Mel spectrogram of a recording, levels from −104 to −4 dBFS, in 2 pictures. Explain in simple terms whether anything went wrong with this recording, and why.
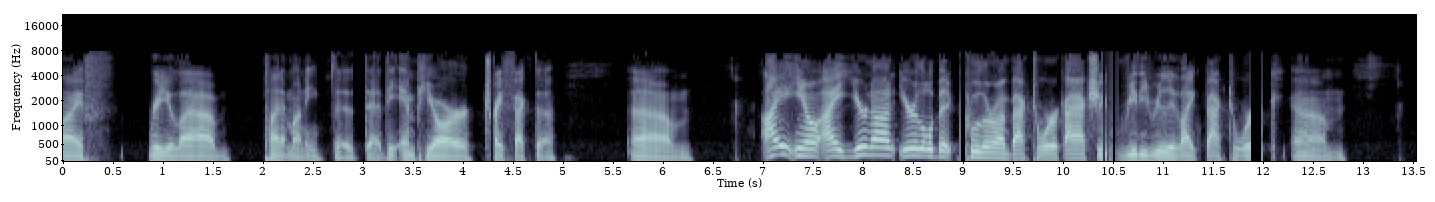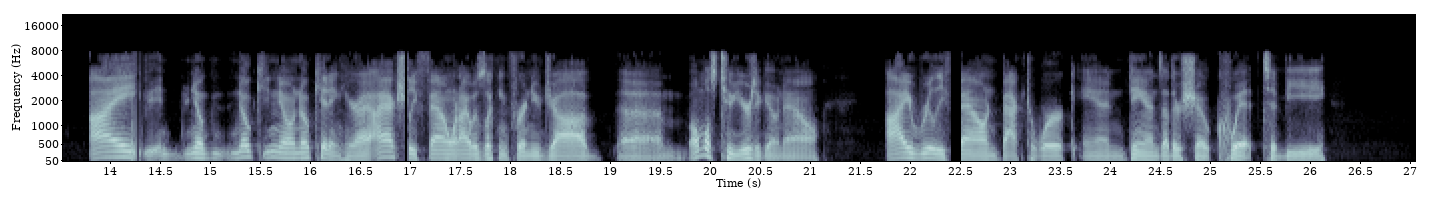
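The speech carried over the Bluetooth mSBC headset link drops out eight times with unconcealed Bluetooth headset packet loss: at 4.27 s, 8.97 s right after "you're a little bit", 10.39 s just before "really like", 11.88 s, 14.2 s, 16.93 s, 22.39 s, and 25.08 s after "other show". Small voice packets between headset and phone went missing, and nothing filled the gaps. That leaves abrupt silent holes of up to 112 ms. Around 10.4 s, 14.2 s and 25.1 s the losses come in scattered bursts, which sound choppy and crackly.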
